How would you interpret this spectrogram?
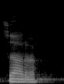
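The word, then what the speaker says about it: ز: And I told you, just remember Zara, the shop. Okay, the clothing shop. Um so, this one is za and this one is ra, okay? Za, ra. The one with a dot is za, za, zi, zu.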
